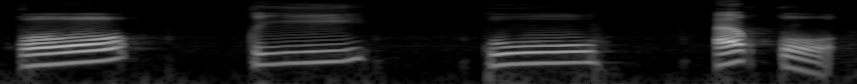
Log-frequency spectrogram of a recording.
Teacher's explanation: Ujung lidah, tengah lidah, santai. Tapi ketika di pangkal lidah, naik, nempel ke langit-langit lunak. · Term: huruf qaf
